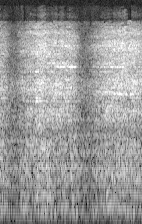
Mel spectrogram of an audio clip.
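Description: Steady rasping abrasion as frets are slowly sanded down on a bajo, a continuous close scrubbing texture without pauses and no talk.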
